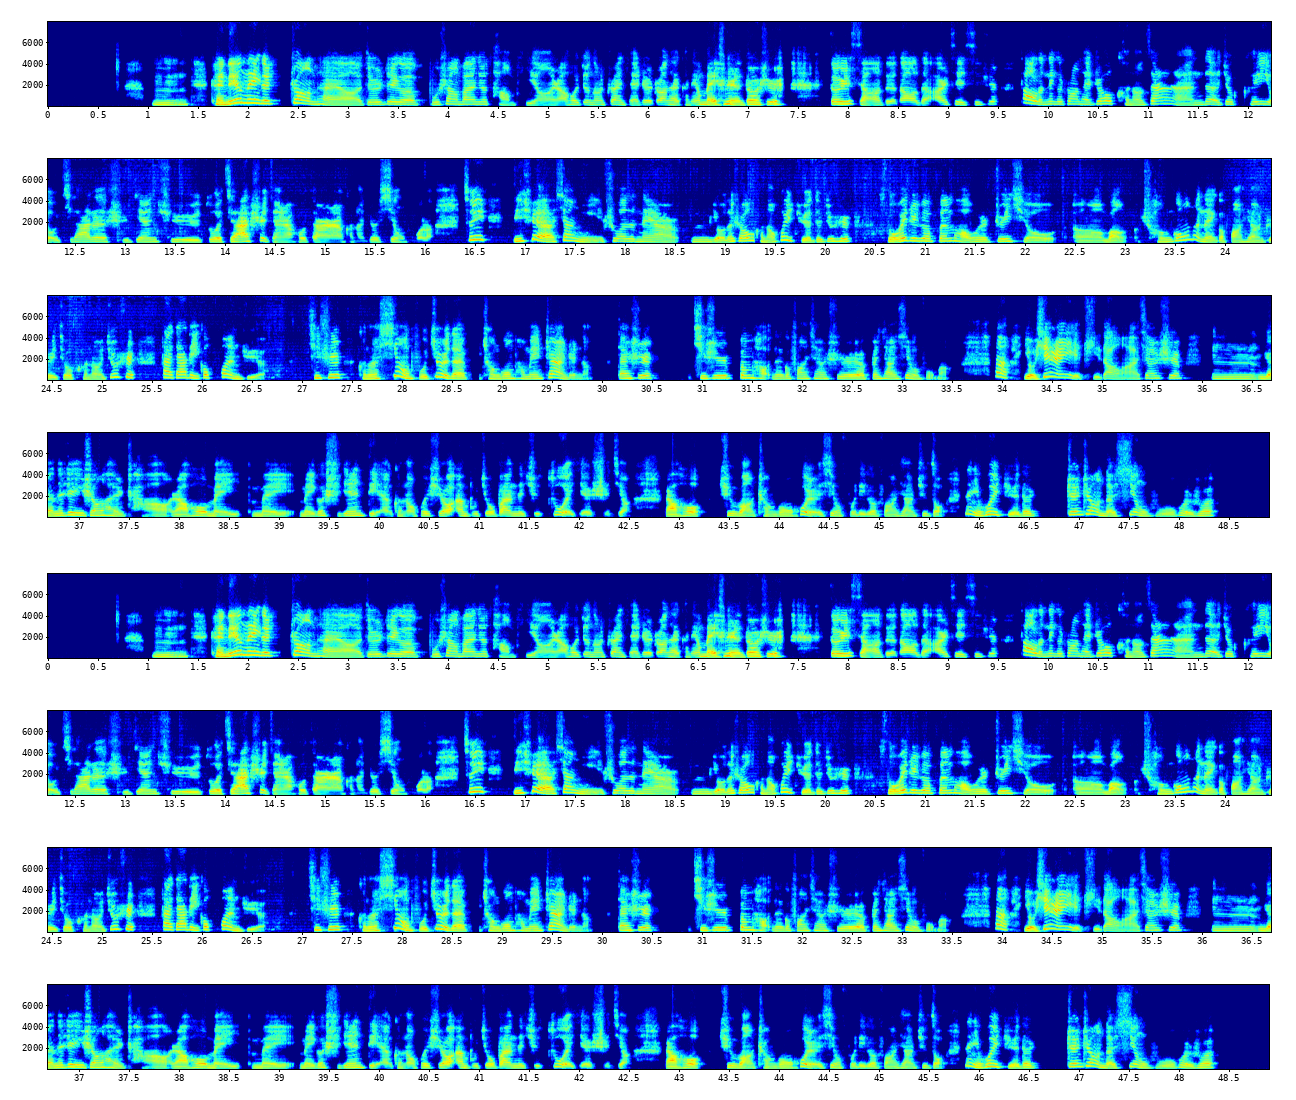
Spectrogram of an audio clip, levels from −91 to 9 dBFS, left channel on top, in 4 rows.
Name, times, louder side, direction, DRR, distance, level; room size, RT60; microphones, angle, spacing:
voice 1, 0.8-20.3 20.6-26.6 27.1-29.9 30.2-30.5 30.9-46.6 46.9-48.4, right 1 dB, 5° right, 0.4 m, -27 dB
sound 1, 12.3-28.0, left 4 dB, 35° left, 5.6 m, -63 dB
open air
head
